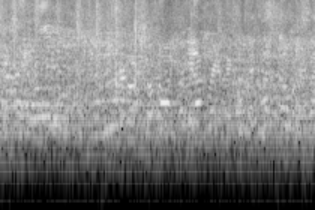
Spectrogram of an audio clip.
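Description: Indistinct chatter of many overlapping voices in a gymnasium.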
